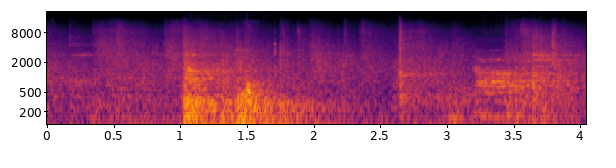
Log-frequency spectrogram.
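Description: Badminton rally: sharp racket hits on the shuttlecock and thuds of players' feet, the loudest impact about a second in and another past the middle, then a player's voice calls out briefly near the end.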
